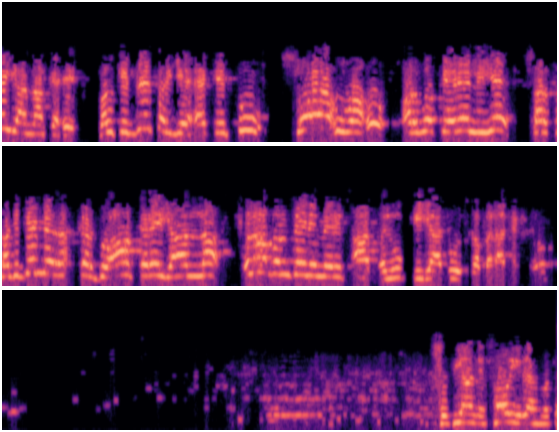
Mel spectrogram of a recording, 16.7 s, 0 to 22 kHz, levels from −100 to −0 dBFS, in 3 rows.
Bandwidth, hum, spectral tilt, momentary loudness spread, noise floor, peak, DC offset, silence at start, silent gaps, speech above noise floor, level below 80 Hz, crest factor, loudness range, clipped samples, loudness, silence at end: 6 kHz; none; -7 dB/octave; 11 LU; -80 dBFS; -10 dBFS; under 0.1%; 0 s; none; 58 dB; -60 dBFS; 14 dB; 9 LU; under 0.1%; -22 LUFS; 0.05 s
